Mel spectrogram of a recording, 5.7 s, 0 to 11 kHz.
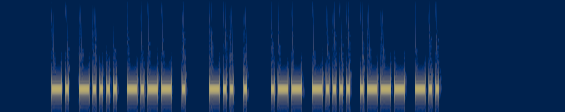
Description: Morse code, heard as a keyed tone, about 36 wpm, 700 Hz. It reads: N6YE DE W6JD
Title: USA Callsign DE Callsign - 4 Characters - 35wpm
